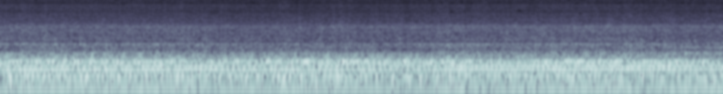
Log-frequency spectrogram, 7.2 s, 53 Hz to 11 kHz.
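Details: Suzuki GS1100E Mr. Turbo, first start after not running since 1996, after a shot of starter fluid, on choke: an even, steady four-cylinder drone with no knocks, misses or surging at constant speed. Runs healthy; jetting still to be set on a dyno.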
